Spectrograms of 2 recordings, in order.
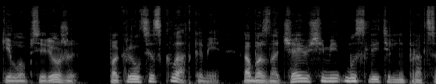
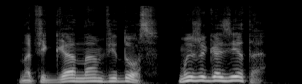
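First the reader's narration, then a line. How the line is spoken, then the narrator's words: Plain. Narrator (Russian): спросил я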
